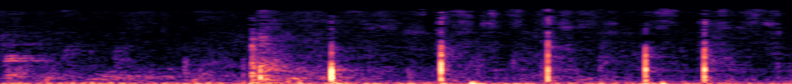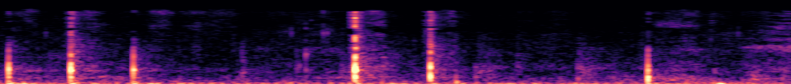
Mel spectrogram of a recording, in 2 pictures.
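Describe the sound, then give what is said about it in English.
Kid's chalk writes on a board in many sharp taps and short scratchy strokes, arriving at an uneven rhythm over a faint, steady background hiss. “This was very... I don't know, like a kid's chalk, so that's fun.”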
